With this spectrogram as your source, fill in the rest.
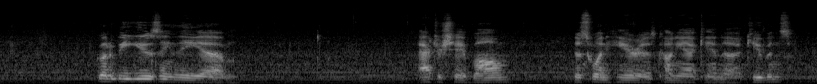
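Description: A middle-aged man speaks calmly and close by, in short bursts.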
